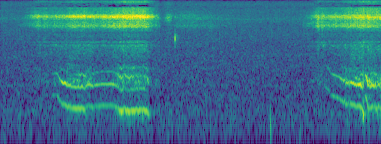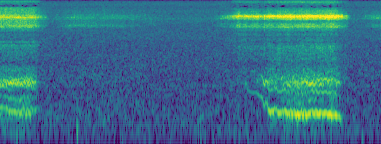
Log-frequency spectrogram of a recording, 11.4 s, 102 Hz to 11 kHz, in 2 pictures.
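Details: Boy snoring loudly, keeping his father awake: three long, rattling, whistly snores on each in-breath, about 14 a minute, quiet pauses between.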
